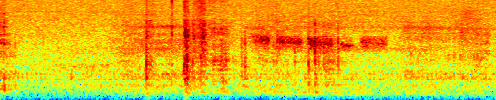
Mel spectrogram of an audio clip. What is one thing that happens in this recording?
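Plastic packaging crinkles and rustles in a hand.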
